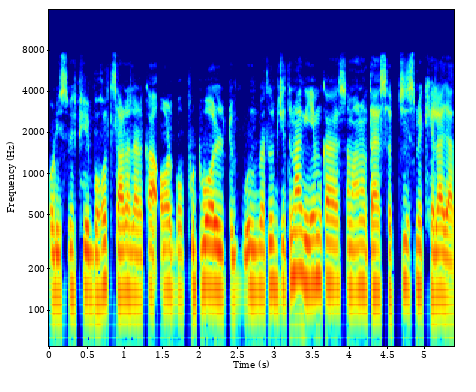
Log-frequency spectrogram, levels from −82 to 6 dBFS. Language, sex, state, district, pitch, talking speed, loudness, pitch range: Hindi, male, Bihar, Muzaffarpur, 140 Hz, 245 wpm, -15 LUFS, 135-150 Hz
